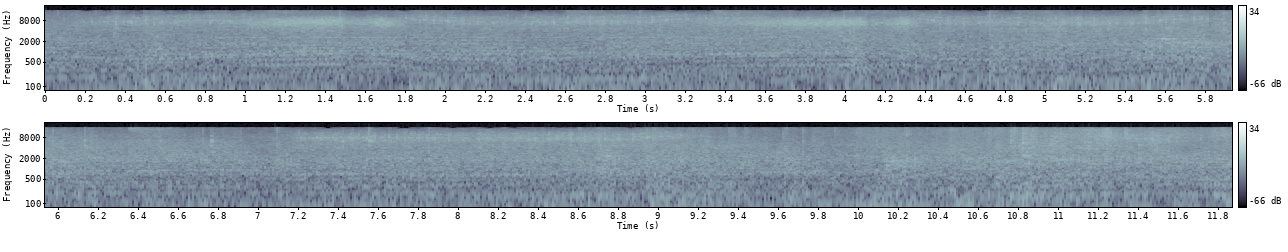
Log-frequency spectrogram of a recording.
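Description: Many car engines roar and rev loudly together.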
